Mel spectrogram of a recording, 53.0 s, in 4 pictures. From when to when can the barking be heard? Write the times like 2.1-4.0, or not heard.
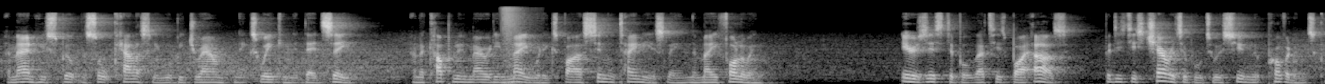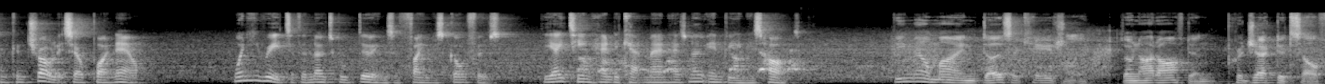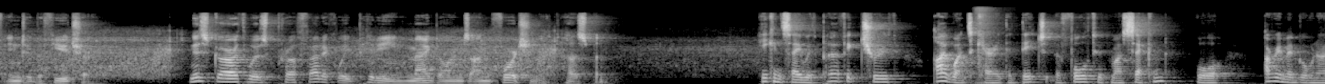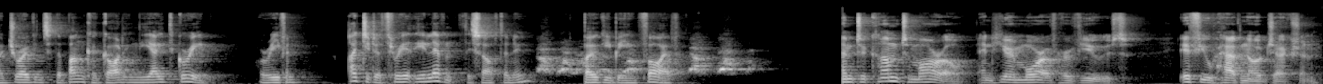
19.0-21.4, 45.1-47.4.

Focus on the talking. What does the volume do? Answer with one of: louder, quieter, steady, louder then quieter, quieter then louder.
steady.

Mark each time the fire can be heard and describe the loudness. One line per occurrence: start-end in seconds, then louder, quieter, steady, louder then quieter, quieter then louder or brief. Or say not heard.
not heard.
